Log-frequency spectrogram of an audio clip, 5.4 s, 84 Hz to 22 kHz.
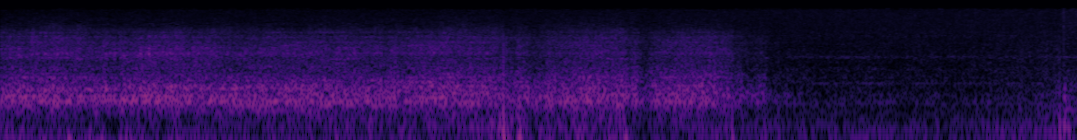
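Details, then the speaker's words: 2000/2004 Ford Focus at startup: loud, rough grinding with a clunking beat about three times a second, then the engine shuts off. The AC compressor clutch pulley bearing has gone bad and could throw the belt; the compressor and dryer are to be replaced. "if you can hear that noise terrible grinding clunking sound this is sound of the AC compressor clutch pulley gone bad"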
